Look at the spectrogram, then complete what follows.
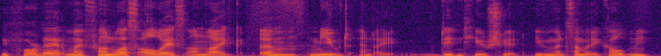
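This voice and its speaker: Gravelly, rambling young man. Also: medium pitch, little pitch movement, moderate pace, a little hiss or hum. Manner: rambling, chatty asides. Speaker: game modder. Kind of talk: casual working commentary.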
